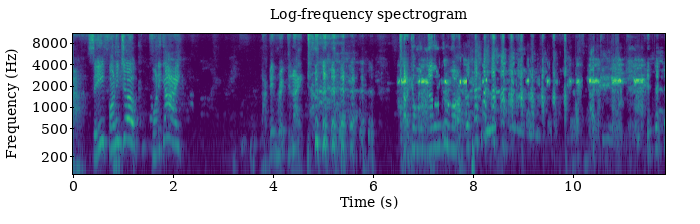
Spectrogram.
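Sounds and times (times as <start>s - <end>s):
speech: 0.3s - 2.2s, 3.8s - 11.8s
laughter: 4.7s - 11.8s
cricket-like chirping sound effect: 6.5s - 11.5s.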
